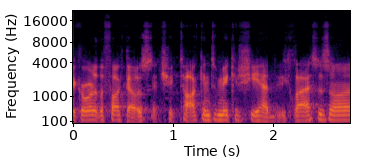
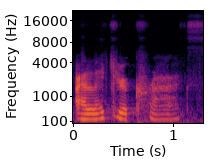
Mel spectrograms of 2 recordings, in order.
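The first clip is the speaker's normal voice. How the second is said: stripper's come-on; slower than usual. Retold or imitated. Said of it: "comes up to him and goes".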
